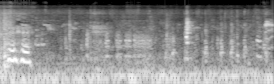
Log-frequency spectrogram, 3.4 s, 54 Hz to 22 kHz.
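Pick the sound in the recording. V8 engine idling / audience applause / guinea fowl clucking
guinea fowl clucking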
